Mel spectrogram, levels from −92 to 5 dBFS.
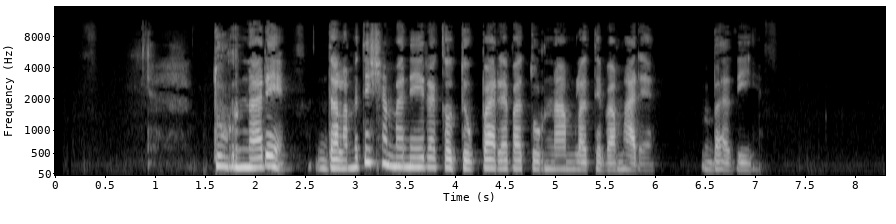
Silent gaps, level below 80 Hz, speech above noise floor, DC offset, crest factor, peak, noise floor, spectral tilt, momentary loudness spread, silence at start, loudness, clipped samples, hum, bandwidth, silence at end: none; -72 dBFS; 53 dB; under 0.1%; 22 dB; -4 dBFS; -76 dBFS; -5 dB/octave; 20 LU; 0.9 s; -23 LUFS; under 0.1%; none; 11 kHz; 1.35 s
